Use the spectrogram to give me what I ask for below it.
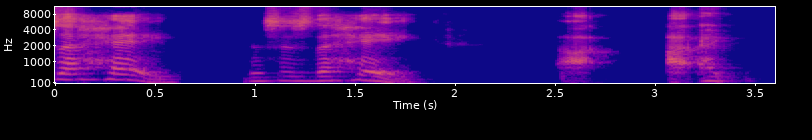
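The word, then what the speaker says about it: ה: is the hay I the best way to explain how to pronounce use a hay is it's like if you have a Kleenex in front of you and you go that's what a hey sound is uh so this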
